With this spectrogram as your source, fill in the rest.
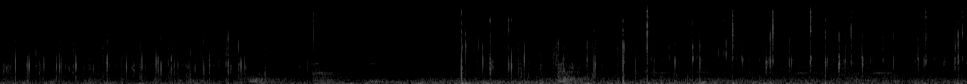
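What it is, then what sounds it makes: Small glass bottle with plastic cap, tapped and scratched. Long acrylic nails work the white plastic dropper cap of a small, partly full, clear glass Essence express dry drops bottle for nail polish, unscrewing, tapping and scratching the lid. The result is a quiet, dense stream of short, dry clicks and scratchy ticks with bright edges and no ring, over a low rustling bed.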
